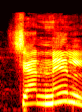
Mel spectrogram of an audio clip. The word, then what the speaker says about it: channel: যেমন আজকে আমরা শুরুতেই বলেছি চ্যানেল কথাটা, CHANNEL, এর উচ্চারণটা কিন্তু এর শেষে ডবল এনের পরে ই আছে, উচ্চারণের মধ্যে সেটা আসবে না, উচ্চারণটা হবে চ্যানেল, চ্যানেল নয়, নয়েক আর ল নয়, চ্যানেল, নয়ের পরে সঙ্গে সঙ্গে ল বলে দিতে হবে।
